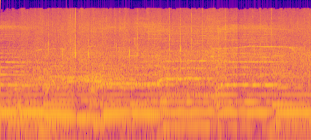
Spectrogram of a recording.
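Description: A pop song performed live on stage: a band playing with female voices singing a duet.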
